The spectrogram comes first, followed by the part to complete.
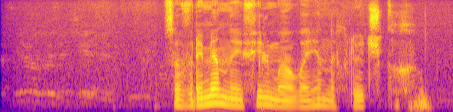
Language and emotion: Russian, neutral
